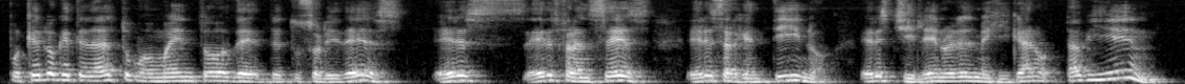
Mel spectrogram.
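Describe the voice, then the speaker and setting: A man giving a reflective spiritual talk in a conversational, unhurried way. He keeps checking in with his listener and restarts his phrases as he thinks aloud. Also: fairly high pitch, lively intonation, mellow. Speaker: spiritual speaker.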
